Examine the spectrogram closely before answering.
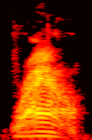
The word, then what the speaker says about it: Braun: um christopher brought now he pronounced his name brown but it's actually spelled like braun b-r-u-a-n so i said okay christopher brown brawn he actually hit uh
